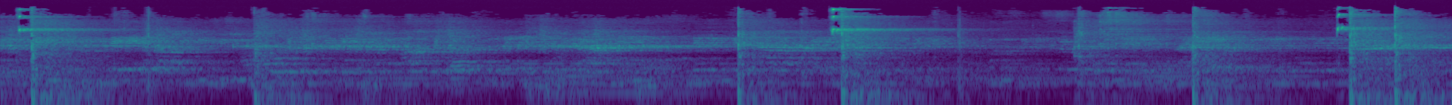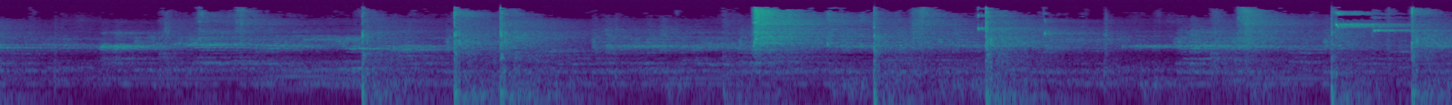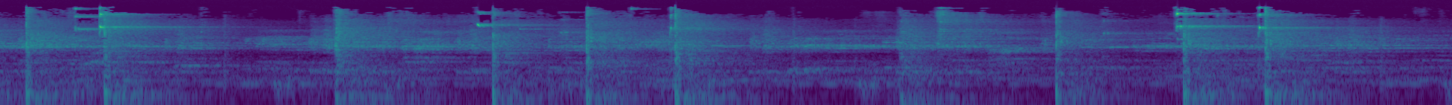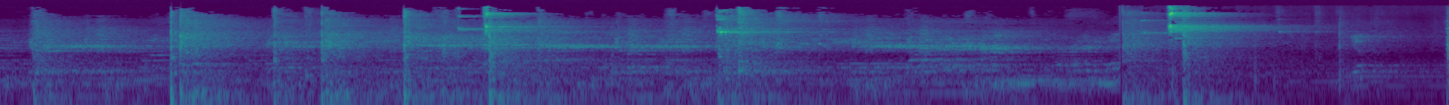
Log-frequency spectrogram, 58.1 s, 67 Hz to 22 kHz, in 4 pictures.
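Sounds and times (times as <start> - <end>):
sneaker squeaks: 0.0 - 1.6, 7.4 - 9.8, 13.2 - 14.1, 22.0 - 31.1, 32.4 - 36.3, 39.6 - 42.4, 47.8 - 49.3, 50.5 - 51.9, 54.8 - 57.3
basketball bouncing on gym floor: 45.2 - 49.0.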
